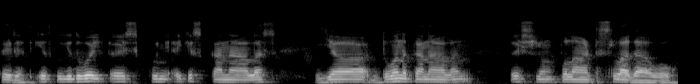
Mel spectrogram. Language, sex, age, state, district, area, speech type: Kashmiri, male, 30-45, Jammu and Kashmir, Ganderbal, rural, spontaneous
